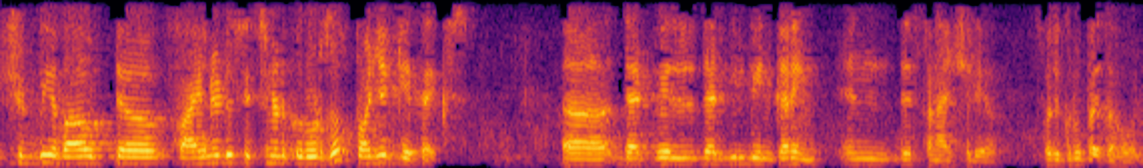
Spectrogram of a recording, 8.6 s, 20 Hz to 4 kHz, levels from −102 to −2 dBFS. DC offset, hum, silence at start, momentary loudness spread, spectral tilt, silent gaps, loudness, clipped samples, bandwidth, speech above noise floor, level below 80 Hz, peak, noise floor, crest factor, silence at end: under 0.1%; none; 0 s; 13 LU; -9.5 dB/octave; none; -18 LUFS; under 0.1%; 4 kHz; 30 dB; -64 dBFS; -2 dBFS; -47 dBFS; 16 dB; 0 s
